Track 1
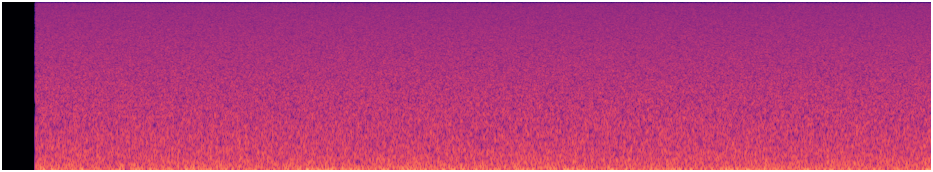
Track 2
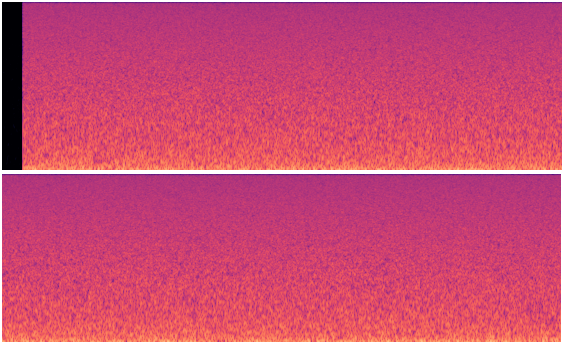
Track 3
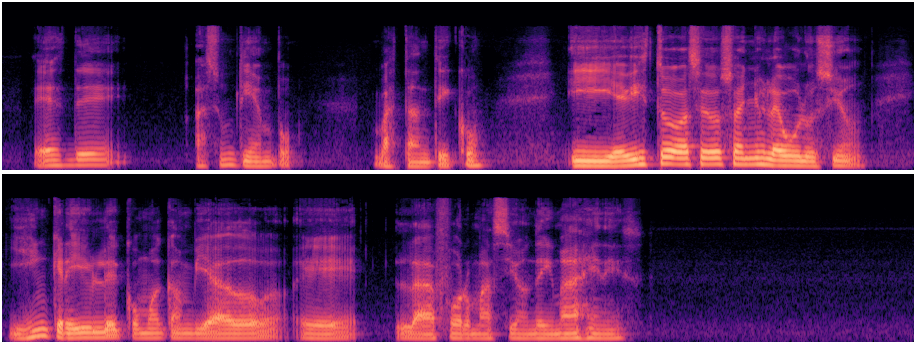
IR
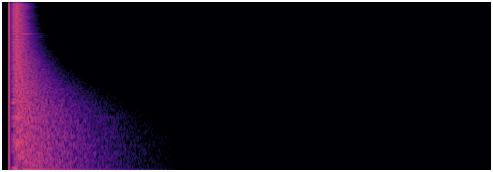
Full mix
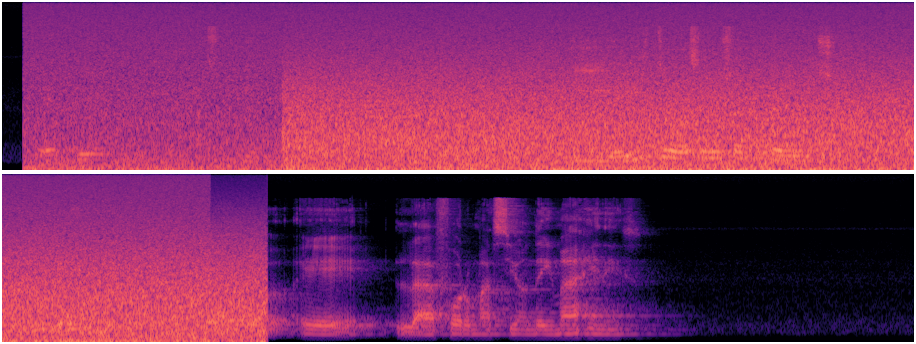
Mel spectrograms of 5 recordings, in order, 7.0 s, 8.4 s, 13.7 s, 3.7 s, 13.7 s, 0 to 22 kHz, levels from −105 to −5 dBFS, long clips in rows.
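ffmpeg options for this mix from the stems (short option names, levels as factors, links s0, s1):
-filter_complex "[0:a]highshelf=f=9200:g=-10.5,asplit=2[s0][s1];[s1]highpass=f=720:p=1,volume=7.08,asoftclip=type=tanh:threshold=0.106[s2];[s0][s2]amix=inputs=2:normalize=0,lowpass=f=1100:p=1,volume=0.501,adelay=1850,volume=1.12[s3];[1:a]volume=0.251[s4];[2:a]highpass=f=220:w=0.5412,highpass=f=220:w=1.3066,aemphasis=mode=production:type=bsi,volume=0.251,asplit=2[s5][s6];[s6]volume=0.158[s7];[3:a]atrim=start_sample=2205[s8];[s7][s8]afir=irnorm=-1:irlink=0[s9];[s3][s4][s5][s9]amix=inputs=4:normalize=0"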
